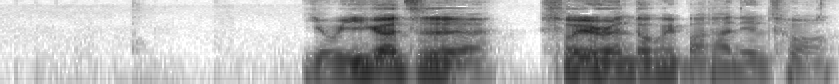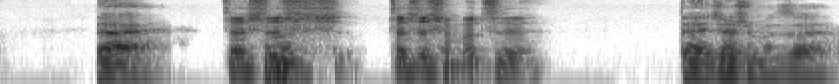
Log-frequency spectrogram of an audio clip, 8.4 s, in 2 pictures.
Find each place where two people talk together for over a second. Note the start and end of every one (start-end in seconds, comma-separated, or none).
none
